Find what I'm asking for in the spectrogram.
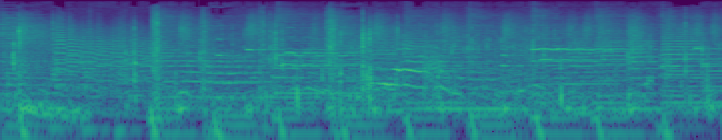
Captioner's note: whistle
